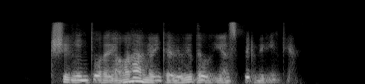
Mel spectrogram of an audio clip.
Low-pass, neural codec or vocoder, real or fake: 7.2 kHz; codec, 16 kHz, 0.5 kbps, FreqCodec, smaller model; fake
